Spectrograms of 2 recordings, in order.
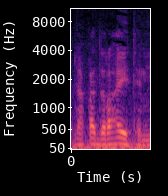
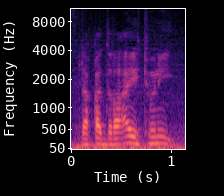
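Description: First: The verb ends in a short 'a' vowel. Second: The verb ends in a short 'u' vowel. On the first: Someone else saw the speaker. The speaker calls it right. "يعني هل رأيتني" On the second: The speaker saw himself. The speaker calls it wrong. "يعني أنا أرى نفسي"

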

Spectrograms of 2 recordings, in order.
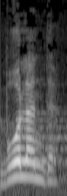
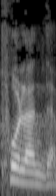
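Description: First: The word begins with a B sound. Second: The word begins with a P sound. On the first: The speaker calls it right. "تقول بولندا" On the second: The speaker calls it wrong. "ما يصير تقول بولندا، ما في العربية با، هذا غلط"

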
